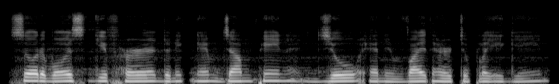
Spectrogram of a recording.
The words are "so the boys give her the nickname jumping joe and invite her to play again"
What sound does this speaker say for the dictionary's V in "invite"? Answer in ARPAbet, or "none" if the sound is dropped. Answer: V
